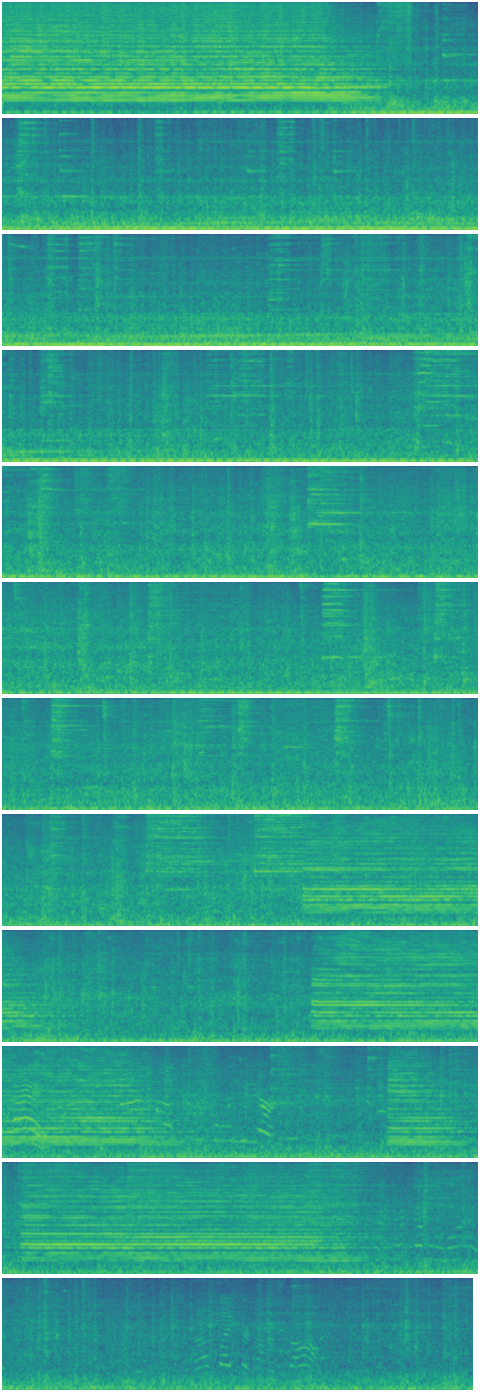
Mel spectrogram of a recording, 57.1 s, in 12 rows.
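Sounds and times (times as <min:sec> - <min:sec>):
train horn chord: 0:00.0 - 0:04.1, 0:36.1 - 0:38.8, 0:41.2 - 0:45.0, 0:46.7 - 0:51.5
diesel locomotives rumbling: 0:00.0 - 0:57.0
wheels clacking over rail joints: 0:00.0 - 0:57.0.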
